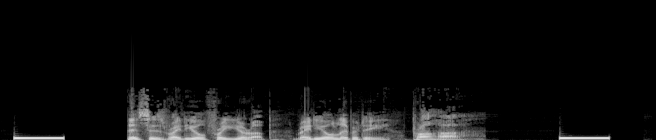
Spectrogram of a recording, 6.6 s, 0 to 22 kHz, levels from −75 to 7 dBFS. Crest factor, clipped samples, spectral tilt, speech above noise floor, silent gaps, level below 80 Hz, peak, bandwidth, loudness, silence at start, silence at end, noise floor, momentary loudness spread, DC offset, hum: 12 dB; under 0.1%; -7.5 dB/octave; 70 dB; none; -30 dBFS; 0 dBFS; 7 kHz; -12 LUFS; 0.15 s; 0.45 s; -83 dBFS; 12 LU; under 0.1%; none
